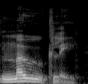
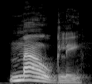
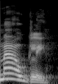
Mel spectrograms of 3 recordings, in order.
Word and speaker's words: Mowgli: It is pronounced Mowgli, accent on the Mao, which rhymes with cow. So that is why we're pronouncing his name Mowgli, just as Kipling instructed.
